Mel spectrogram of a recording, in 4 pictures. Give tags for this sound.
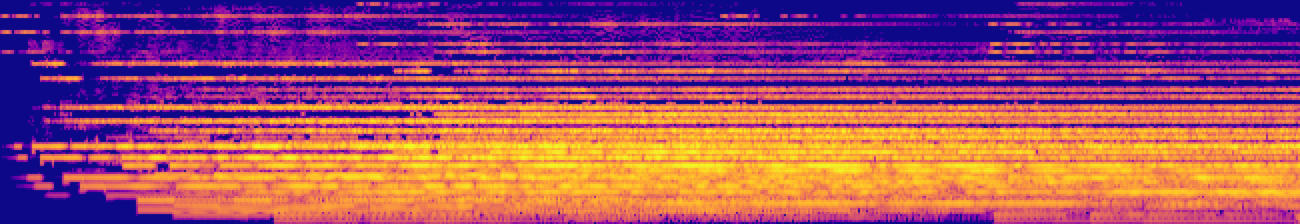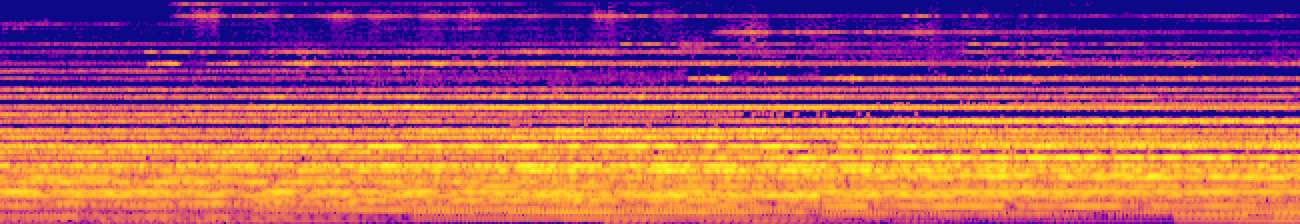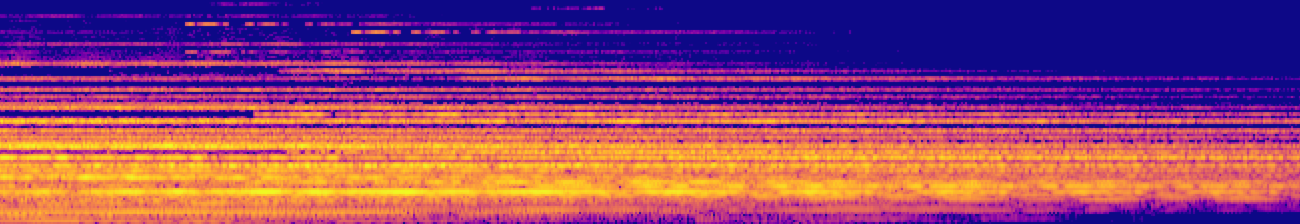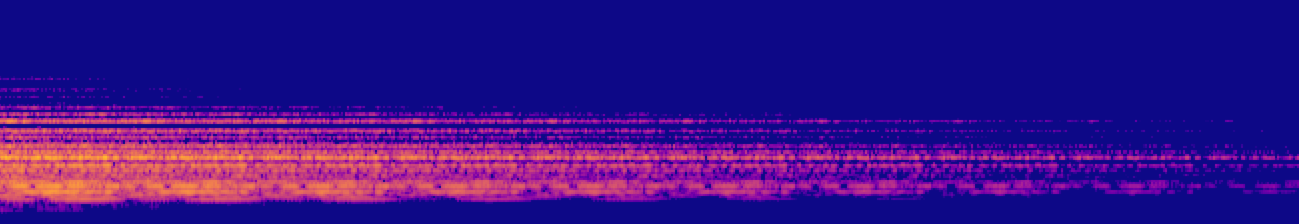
twinkle ambient soundscape dreamy granular

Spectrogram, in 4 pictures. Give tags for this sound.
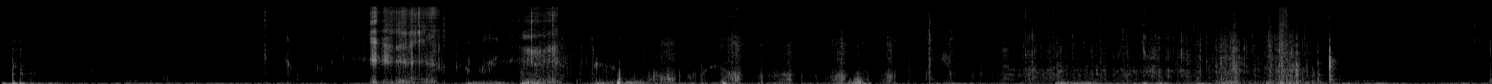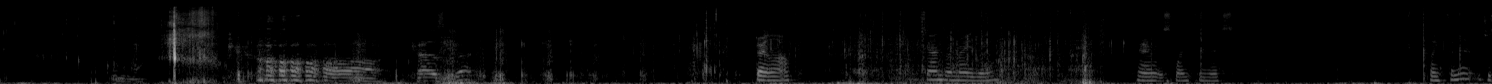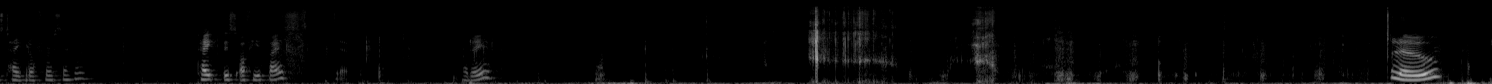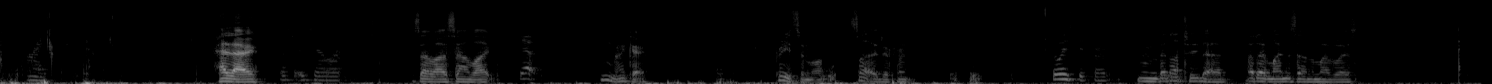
chewing chips crunch crunchy eat eating

